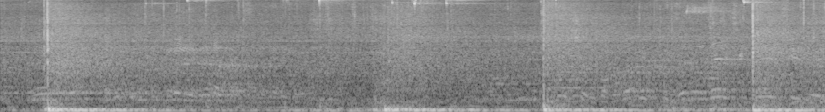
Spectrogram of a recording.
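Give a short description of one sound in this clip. Feet shuffle and squeak on the mats.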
